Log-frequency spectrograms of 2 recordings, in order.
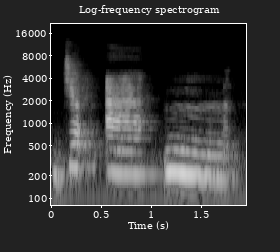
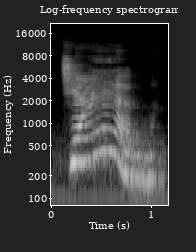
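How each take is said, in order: First: Each sound is said separately with gaps. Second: The sounds are blended into one smooth word.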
